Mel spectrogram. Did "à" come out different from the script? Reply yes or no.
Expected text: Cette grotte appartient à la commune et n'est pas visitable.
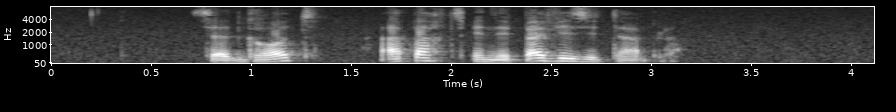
yes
